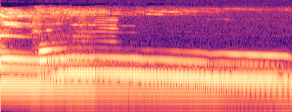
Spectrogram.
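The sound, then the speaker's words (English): A single long wolf howl holds a steady, mournful tone that sags slightly in pitch over three seconds, loud and unbroken, with no talking over it. “Let's just howl.”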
